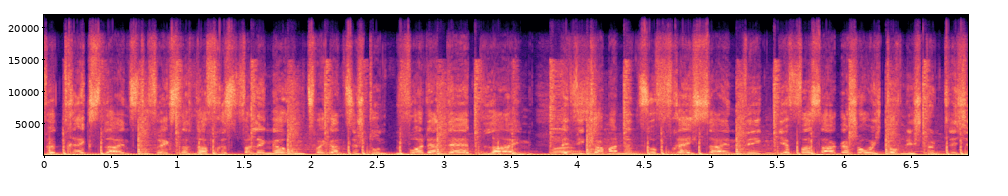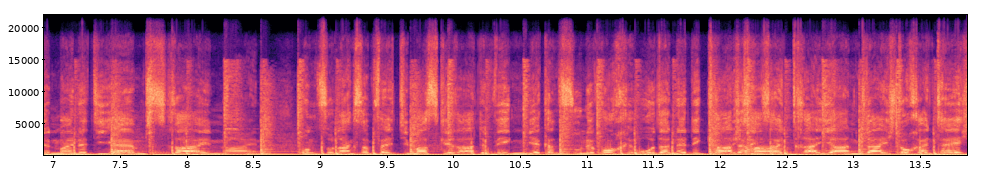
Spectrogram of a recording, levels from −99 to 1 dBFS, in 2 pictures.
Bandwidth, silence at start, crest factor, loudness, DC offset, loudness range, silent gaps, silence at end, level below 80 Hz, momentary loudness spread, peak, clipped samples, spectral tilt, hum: over 20 kHz; 0 s; 10 dB; -10 LUFS; under 0.1%; 1 LU; none; 0 s; -16 dBFS; 3 LU; 0 dBFS; 0.3%; -4.5 dB/octave; none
